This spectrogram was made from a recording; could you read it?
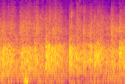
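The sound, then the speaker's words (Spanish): A church audience claps their hands in praise to the Holy Spirit during a service. The applause is a steady, dense patter, moderately loud, with no voices standing out. “Dele palmas al Espíritu Santo en esta hora.”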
